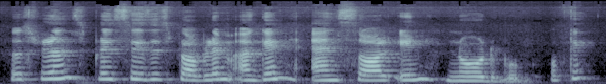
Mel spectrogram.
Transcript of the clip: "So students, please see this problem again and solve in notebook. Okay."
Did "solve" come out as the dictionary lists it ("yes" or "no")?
no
